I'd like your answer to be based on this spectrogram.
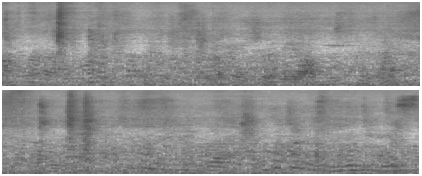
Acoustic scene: crowded indoor space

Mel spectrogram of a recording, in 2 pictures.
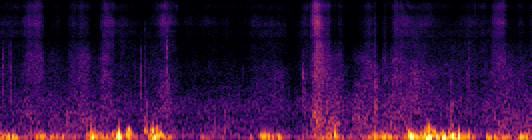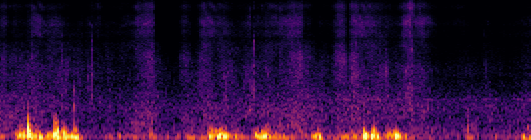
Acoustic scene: residential area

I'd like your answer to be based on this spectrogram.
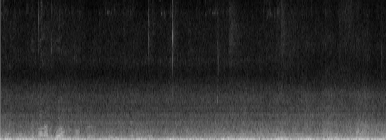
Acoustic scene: subway train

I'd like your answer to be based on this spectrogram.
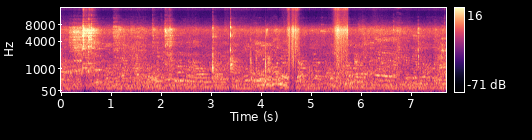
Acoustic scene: restaurant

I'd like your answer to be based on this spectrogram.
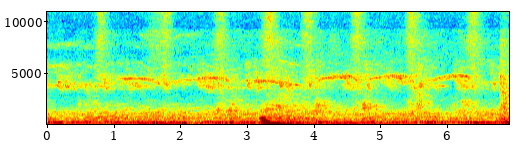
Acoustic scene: residential area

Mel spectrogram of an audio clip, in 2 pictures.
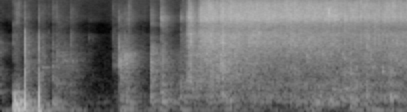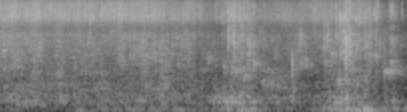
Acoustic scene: restroom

